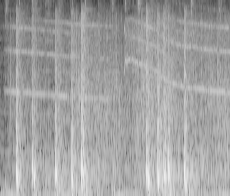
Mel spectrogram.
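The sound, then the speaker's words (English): Fireworks set off for Guy Fawkes Night in Britain, crackling and banging in many sharp bursts, with a thin, steady, high whistling tone running beneath. “as Britain prepares to celebrate Guy Fawkes Night, we'll light the fuse and stand well back as we explore the international history of fireworks”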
